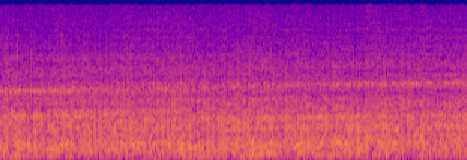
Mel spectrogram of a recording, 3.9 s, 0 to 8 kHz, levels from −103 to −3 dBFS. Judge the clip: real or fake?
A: fake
